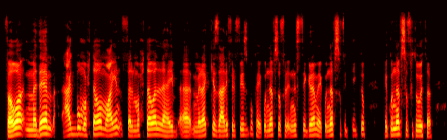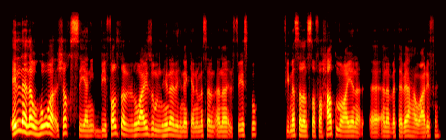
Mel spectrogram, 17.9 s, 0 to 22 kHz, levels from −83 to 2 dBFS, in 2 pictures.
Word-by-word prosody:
فهو 185 Hz, +9 st, +7 dB
ما 150 Hz, -1 st, -3 dB
دام 180 Hz, +2 st, +3 dB, 0.2 s
عاجبه 175 Hz, 0 st, -4 dB
محتوى 170 Hz, +4 st, -1 dB
معيَّن، 160 Hz, +4 st, -2 dB
فالمحتوى 145 Hz, +4 st, -2 dB
اللي 160 Hz, -4 st, -2 dB
هيبقى 130 Hz, 0 st, -5 dB
مركِّز 145 Hz, +4 st, -4 dB
عليه 135 Hz, +3 st, 0 dB
في 145 Hz, -, -14 dB
الFacebook، 155 Hz, +4 st, -13 dB
هيكون 140 Hz, +4 st, -9 dB
نفسه 155 Hz, +1 st, -5 dB
في -, -, -11 dB
الInstagram، 150 Hz, +2 st, -6 dB
هيكون 130 Hz, +2 st, -8 dB
نفسه 155 Hz, +1 st, -4 dB
في -, -, -18 dB
الTikTok، 150 Hz, +4 st, -15 dB, 0.4 s
هيكون 160 Hz, +5 st, -5 dB
نفسه 175 Hz, -2 st, 0 dB
في -, -, -15 dB
Twitter. 140 Hz, -1 st, -5 dB, 0.6 s
إلا 275 Hz, -, +10 dB
لو 215 Hz, -3 st, +7 dB
هو 200 Hz, +3 st, +5 dB
شخص 205 Hz, -4 st, -1 dB
يعني، 145 Hz, -1 st, -4 dB
بيفلتر 150 Hz, +8 st, 0 dB
اللي 145 Hz, 0 st, -7 dB
هو 165 Hz, -, +3 dB
عايزه 165 Hz, 0 st, +2 dB
من 140 Hz, -2 st, -7 dB
هنا 155 Hz, +2 st, +1 dB
لهناك. 130 Hz, -3 st, -4 dB
يعني 125 Hz, +1 st, -5 dB
مثلًا 140 Hz, -1 st, -5 dB
أنا 130 Hz, -2 st, -2 dB
الFacebook، 155 Hz, +4 st, -9 dB, 0.6 s
في 135 Hz, -, -11 dB
مثلًا 145 Hz, -1 st, +2 dB
صفحات 135 Hz, +6 st, +2 dB
معيَّنة 130 Hz, -3 st, 0 dB, 0.2 s
آآ، 120 Hz, +2 st, -4 dB
أنا 130 Hz, 0 st, -1 dB
باتابعها 125 Hz, +1 st, -1 dB
وعارفها، 125 Hz, +4 st, -3 dB
150 Hz, 165 wpm, -23 LUFS, 135-165 Hz, 0.6 s, إلا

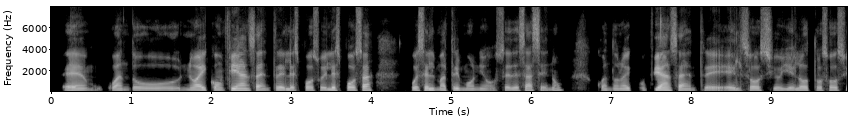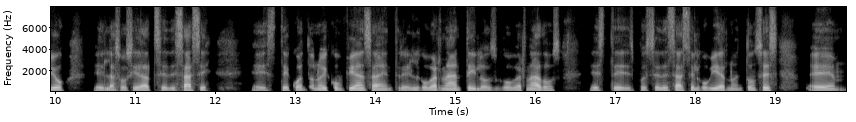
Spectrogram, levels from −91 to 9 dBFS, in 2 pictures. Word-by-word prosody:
em, 115 Hz, -1 st, +1 dB
cuando 115 Hz, -1 st, -3 dB
no 130 Hz, 0 st, 0 dB
hay 135 Hz, +1 st, +7 dB
confianza 155 Hz, +4 st, +3 dB
entre 105 Hz, +1 st, -1 dB
el 100 Hz, 0 st, 0 dB
esposo 130 Hz, +5 st, -2 dB
y -, -, 0 dB
la 135 Hz, -, +3 dB
esposa, 150 Hz, +5 st, +2 dB, 0.5 s
pues 120 Hz, -2 st, -1 dB
el 110 Hz, -2 st, +3 dB
matrimonio 105 Hz, -1 st, -3 dB
se 110 Hz, -, -4 dB
deshace, 100 Hz, 0 st, -1 dB
¿no? 175 Hz, +8 st, -8 dB, 0.4 s
Cuando 110 Hz, -1 st, -6 dB
no 115 Hz, -, -1 dB
hay 120 Hz, -, 0 dB
confianza 130 Hz, 0 st, +4 dB
entre 100 Hz, 0 st, -3 dB
el 95 Hz, 0 st, -4 dB
socio 115 Hz, -2 st, -2 dB
y 95 Hz, -1 st, -3 dB
el 105 Hz, +6 st, -2 dB
otro 130 Hz, 0 st, -1 dB
socio, 135 Hz, -1 st, +1 dB, 0.4 s
eh, 100 Hz, -1 st, -3 dB
la -, -, 0 dB
sociedad 105 Hz, -1 st, +2 dB
se 100 Hz, -, -2 dB
deshace. 130 Hz, +9 st, +2 dB, 0.5 s
Este, 95 Hz, +1 st, -4 dB
cuando 110 Hz, +1 st, -2 dB
no 115 Hz, -, -1 dB
hay 120 Hz, -, +4 dB
confianza 120 Hz, -2 st, +3 dB
entre 95 Hz, -1 st, -6 dB
el 95 Hz, +2 st, -3 dB
gobernante 115 Hz, +3 st, +2 dB
y 110 Hz, -, +2 dB
los 100 Hz, 0 st, -4 dB
gobernados, 120 Hz, +9 st, 0 dB, 0.3 s
este, 100 Hz, -2 st, -2 dB
pues 105 Hz, -, -6 dB
se 105 Hz, -, -1 dB
deshace 110 Hz, +3 st, +2 dB
el 105 Hz, -, -4 dB
gobierno. 115 Hz, +2 st, +2 dB
Entonces, 120 Hz, +4 st, 0 dB, 0.4 s
eh, 110 Hz, -1 st, +3 dB
115 Hz, 155 wpm, -24 LUFS, 105-125 Hz, 0.5 s, hay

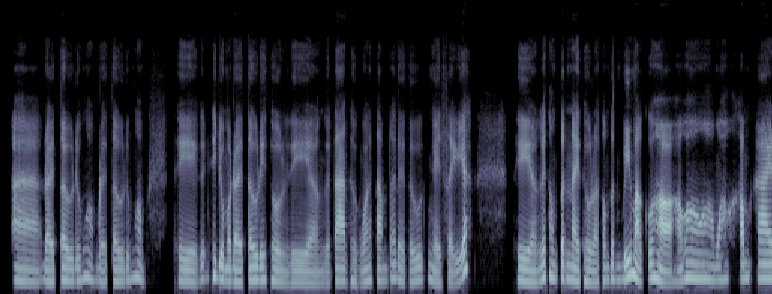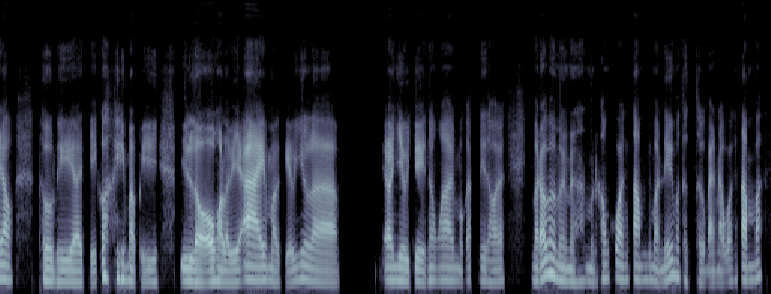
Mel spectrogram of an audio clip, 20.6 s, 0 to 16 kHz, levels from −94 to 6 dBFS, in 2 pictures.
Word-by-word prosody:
À, 110 Hz, -3 st, -1 dB
đời 105 Hz, -1 st, 0 dB
tư, 115 Hz, -2 st, 0 dB
đúng 115 Hz, +5 st, -5 dB
hông? 130 Hz, -6 st, -6 dB
Đời 100 Hz, -1 st, -4 dB
tư, 110 Hz, 0 st, -4 dB
đúng 120 Hz, +5 st, -9 dB
hông? 140 Hz, -6 st, -5 dB, 0.4 s
Thì 105 Hz, -3 st, -2 dB
cái 130 Hz, +2 st, -8 dB
thí 155 Hz, -, -1 dB
dụ 130 Hz, -, +2 dB
mà 110 Hz, -1 st, -1 dB
đời 105 Hz, -1 st, +2 dB
tư 120 Hz, +2 st, -1 dB
đi 120 Hz, 0 st, -1 dB
thường 105 Hz, -7 st, -4 dB
thì 100 Hz, -1 st, -2 dB, 0.2 s
người 95 Hz, 0 st, -9 dB
ta 110 Hz, +2 st, +3 dB
thường 105 Hz, -2 st, -10 dB
quan 115 Hz, +3 st, -3 dB
tâm 110 Hz, -1 st, -3 dB
tới 135 Hz, 0 st, -6 dB
đời 115 Hz, -4 st, -4 dB
tư 100 Hz, +1 st, -6 dB
của 120 Hz, +2 st, -7 dB
nghệ 95 Hz, -5 st, -3 dB
sĩ 90 Hz, +1 st, -3 dB
á, -, -, +7 dB, 0.7 s
thì, 110 Hz, -3 st, +2 dB
ờ, 100 Hz, -1 st, 0 dB
cái 140 Hz, +4 st, +1 dB
thông 145 Hz, -3 st, -3 dB
tin 130 Hz, -2 st, +1 dB
này 115 Hz, -3 st, +3 dB
thường 105 Hz, -1 st, -3 dB
là 100 Hz, -, -1 dB
thông 120 Hz, +1 st, -5 dB
tin 125 Hz, -1 st, -4 dB
bí 140 Hz, +6 st, +4 dB
mật 160 Hz, -, +6 dB
của 135 Hz, -, 0 dB
họ, 100 Hz, -8 st, +8 dB
họ 105 Hz, -, 0 dB
cũng 140 Hz, -, +1 dB
hông 135 Hz, -2 st, +2 dB
hông 125 Hz, -2 st, -2 dB
hông -, -, -6 dB
hông -, -, -5 dB
công 135 Hz, +2 st, +4 dB
khai 135 Hz, 0 st, +4 dB
đâu. 130 Hz, -3 st, +3 dB, 0.4 s
Thường 115 Hz, -1 st, +1 dB
thì 105 Hz, 0 st, 0 dB, 0.2 s
chỉ -, -, -5 dB
có 150 Hz, 0 st, +1 dB
khi 135 Hz, -1 st, -2 dB
mà 115 Hz, -3 st, 0 dB
bị 105 Hz, 0 st, -6 dB, 0.3 s
bị 115 Hz, -, -1 dB
lộ 105 Hz, -1 st, +7 dB
hoặc 110 Hz, -, +4 dB
là 100 Hz, -1 st, +1 dB
bị 100 Hz, +2 st, +1 dB
ai 120 Hz, +1 st, +8 dB
mà, 105 Hz, -3 st, -3 dB
kiểu 100 Hz, +2 st, -4 dB
như 130 Hz, 0 st, -3 dB
là, 100 Hz, -4 st, +1 dB, 0.6 s
à, 120 Hz, -, +3 dB
nhiều 115 Hz, -2 st, 0 dB
chuyện 110 Hz, -2 st, 0 dB
thông 120 Hz, 0 st, -6 dB
qua 120 Hz, -, 0 dB
ai 115 Hz, 0 st, -1 dB
một 105 Hz, -3 st, -10 dB
cách 120 Hz, +3 st, -7 dB
đi 115 Hz, -1 st, -7 dB
thôi, 105 Hz, 0 st, -4 dB
ơ. -, -, -5 dB, 0.4 s
Mà 115 Hz, -, -1 dB
đối 155 Hz, -, +6 dB
với 175 Hz, -, +3 dB
mình 120 Hz, -5 st, -3 dB
mình 105 Hz, -, -4 dB
h 105 Hz, +2 st, -11 dB
mình 110 Hz, -2 st, -8 dB
không 130 Hz, +4 st, -5 dB
quan 130 Hz, -3 st, 0 dB
tâm 130 Hz, -1 st, 0 dB
nhưng 125 Hz, -, -11 dB
mà 110 Hz, -, -2 dB
nếu 125 Hz, +9 st, -3 dB
mà 145 Hz, -, -5 dB
thực 110 Hz, -, -13 dB
sự 100 Hz, -, -7 dB
bạn 95 Hz, 0 st, -4 dB
nào 95 Hz, 0 st, -3 dB
quan 110 Hz, +3 st, -7 dB
tâm 120 Hz, 0 st, +2 dB
á, 145 Hz, -, -2 dB
115 Hz, 300 wpm, -27 LUFS, 105-125 Hz, 0.7 s, họ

